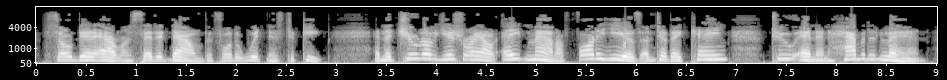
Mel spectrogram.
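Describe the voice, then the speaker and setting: A woman reading scripture aloud, measured and even, with careful pauses. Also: mid-range voice, no echo. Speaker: scripture reader.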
